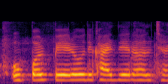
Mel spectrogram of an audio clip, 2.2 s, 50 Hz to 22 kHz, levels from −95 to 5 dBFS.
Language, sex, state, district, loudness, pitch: Maithili, female, Bihar, Samastipur, -14 LUFS, 250 Hz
